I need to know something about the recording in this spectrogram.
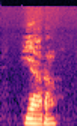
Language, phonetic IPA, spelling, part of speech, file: Polish, [ˈjara], jara, noun / adjective / verb, LL-Q809 (pol)-jara.wav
